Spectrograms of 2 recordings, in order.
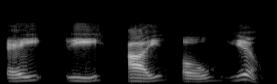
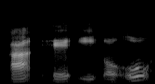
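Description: First: A, E, I, O, U as "ay, ee, eye, oh, you"; gliding English A, E, I, O, U; English vowel names. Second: A, E, I, O, U as "ah, eh, ee, oh, oo"; Spanish A, E, I, O, U, fading at the end; Spanish vowels. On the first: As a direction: separate each English letter, A, E, I, O, U. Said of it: "En inglés es". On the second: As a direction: recite A, E, I, O, U in Spanish, one by one. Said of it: "En español es". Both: Shown as a demonstration.

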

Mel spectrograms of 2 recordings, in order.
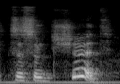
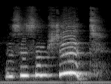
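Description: First: Slow, much softer, under the breath; disgusted mutter. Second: Much higher, squeaky disbelief; outraged squeal. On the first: Gamer watching the other team drive, slow soft mutter. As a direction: grumble it to yourself. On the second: Gamer repeats the complaint at the screen, high outraged squeal. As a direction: shriek it like you can't believe it. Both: Real, not acted.

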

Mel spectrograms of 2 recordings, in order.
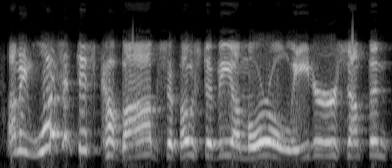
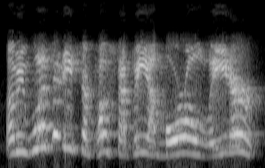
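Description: First: Said in the usual way. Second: Higher-pitched indignant question; outraged. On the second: Real, not acted. Host questions a so-called moral leader, outraged. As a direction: push the question up in outraged disbelief.

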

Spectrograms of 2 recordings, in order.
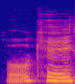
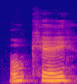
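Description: First: High, little mouse squeak of assent; meek. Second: Small, high mouse voice; meek. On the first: Mouse agreeing to Gus's orders, meek. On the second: Mouse giving in to roaring Gus, meek. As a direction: give in meekly, pitched well up. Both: A narrator's reading. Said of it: "said Mouse meekly".

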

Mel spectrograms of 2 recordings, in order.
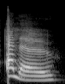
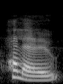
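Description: First: "hello" with the h dropped, 'ello; British hello. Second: "hello" with the h sounded; wrong hello. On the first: Teacher corrects Kelsey's hello, British dropped h. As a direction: drop the h of "hello". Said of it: "it's hello". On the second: Teacher shows Kelsey the wrong hello, h sounded. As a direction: say "hello" with a clear opening h. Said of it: "it's not he-, it's not hello". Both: Shown as a demonstration.

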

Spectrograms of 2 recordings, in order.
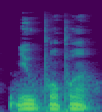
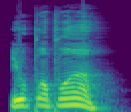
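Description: First: Soft, offhand question to self; muttered searching. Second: Louder, higher repeated question; raised-voice, exasperated search; impatient calling out. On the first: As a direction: mumble it while hunting for something. Muttering while searching for folder. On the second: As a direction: call out for the thing that's missing. Repeats it louder, cannot find it. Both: Real, not acted.

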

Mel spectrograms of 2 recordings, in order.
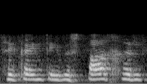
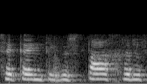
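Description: No difference in how they are said.

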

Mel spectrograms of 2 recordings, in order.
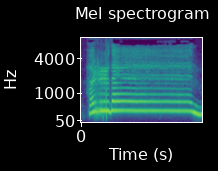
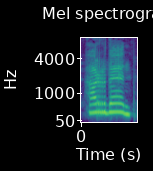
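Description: First: Hyped call. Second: Said in the usual way. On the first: Real, not acted. Hyped drawn-out player call.

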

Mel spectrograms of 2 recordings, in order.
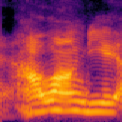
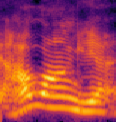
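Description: First: Said in the usual way. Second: "how long do you" pushed higher and louder; pressing restart. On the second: Real, not acted. Challenging the prepper viewers, he repeats it more forcefully. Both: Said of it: "how long do you think your luck".

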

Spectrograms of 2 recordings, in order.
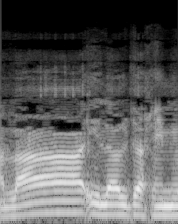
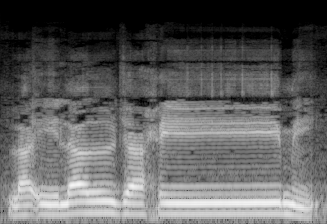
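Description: First: "লা" dragged long, "জাহিমি" passed over short; wrong reading. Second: Short "লা", long held hii in "জাহিমি"; correct recitation. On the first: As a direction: say "লা ইলাল জাহিমি" with a stretched opening laa. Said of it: "বলা হবে না". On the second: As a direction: recite "লা ইলাল জাহিমি" slowly, stretching only hii. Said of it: "আলিফটা পড়া হবে না". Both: Shown as a demonstration.

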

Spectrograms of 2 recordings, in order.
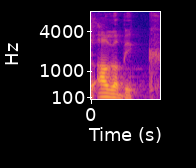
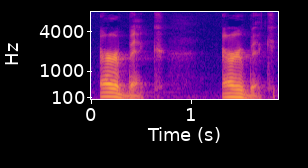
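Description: First: "Arabic" with a full a in the middle, a-RA-bik; wrong Arabic. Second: "Arabic" as ER-bek, first vowel bent toward e; softened first A. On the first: Teacher showing the mistake, "Arabic" as a-ra-bik. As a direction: say "Arabic" with open Egyptian a sounds. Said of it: "ما اسمهاش Arabic". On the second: Teacher correcting mothers, "Arabic" as snooty ER-bek. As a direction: squeeze "Arabic" into falling ER-bek. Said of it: "اكسري الاي شوية". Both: Shown as a demonstration.

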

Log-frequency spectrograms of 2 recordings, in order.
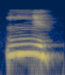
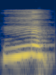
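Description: First: Lone soft Н, palatalized as нь. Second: Lone hard Н, pushed out loud. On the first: Teacher asking pupils to compare, soft Н as нь. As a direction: say Н as нь, tongue to the palate. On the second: Teacher asking pupils to compare, loud hard Н. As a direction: say Н hard and loud, not palatalized. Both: Shown as a demonstration. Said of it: "Порівняйте".

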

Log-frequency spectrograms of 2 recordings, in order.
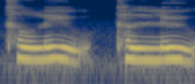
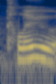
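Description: First: "clue" split into "kuh-loo", long vowel; separated L sound. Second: "clue" as one syllable, k and l joined; joined cluster. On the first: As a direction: sound out the L in "clue" as its own syllable. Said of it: "ให้แยกเสียงกันไปก่อน". (แยกเสียง clue เป็น เคอะ-ลู) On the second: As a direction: blend "clue" into a single long-vowel word. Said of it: "ยันคางต่อกัน มันจะได้เอง". (ควบเสียง clue เป็นพยางค์เดียว) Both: Shown as a demonstration.

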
